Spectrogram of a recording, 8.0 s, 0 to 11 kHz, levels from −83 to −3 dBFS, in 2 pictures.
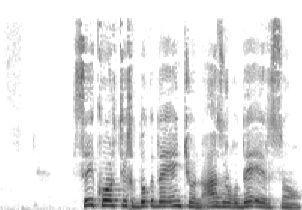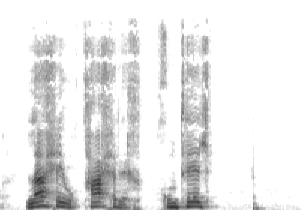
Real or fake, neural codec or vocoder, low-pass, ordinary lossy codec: real; none; 9.9 kHz; MP3, 96 kbps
